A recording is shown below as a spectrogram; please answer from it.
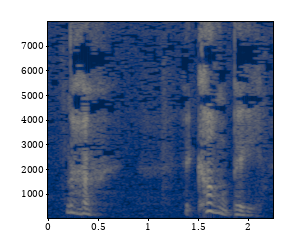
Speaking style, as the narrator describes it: he whimpered

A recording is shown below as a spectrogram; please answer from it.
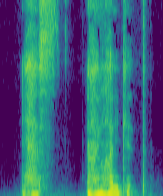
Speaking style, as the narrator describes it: Siawei whimpers again, and then says quietly

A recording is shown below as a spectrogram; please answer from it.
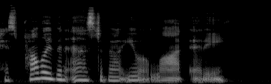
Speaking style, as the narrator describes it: she mutters

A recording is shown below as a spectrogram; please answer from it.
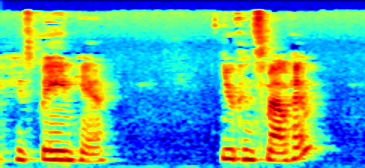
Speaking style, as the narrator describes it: said quietly

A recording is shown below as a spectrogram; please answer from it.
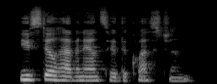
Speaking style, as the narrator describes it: Spike said softly

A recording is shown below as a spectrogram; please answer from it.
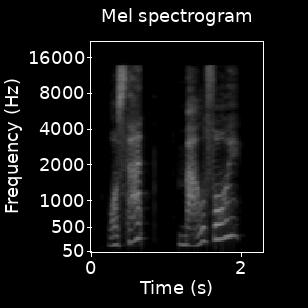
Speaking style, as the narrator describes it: An unmistakable, disbelieving voice whispered behind her

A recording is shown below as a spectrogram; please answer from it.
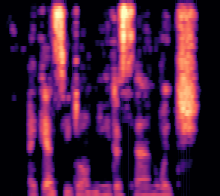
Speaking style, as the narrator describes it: Jared says with a low chuckle

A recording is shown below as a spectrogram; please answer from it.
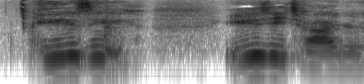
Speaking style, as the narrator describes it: moaned

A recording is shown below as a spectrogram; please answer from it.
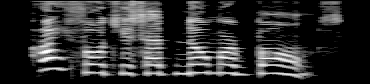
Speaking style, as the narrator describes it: Tim exclaimed

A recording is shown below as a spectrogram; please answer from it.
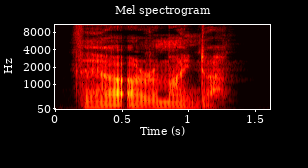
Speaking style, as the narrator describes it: he only sighed again, not quite as deeply, and said

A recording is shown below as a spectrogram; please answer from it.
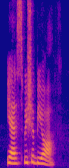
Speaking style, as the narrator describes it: Miss Finch says, with a sigh

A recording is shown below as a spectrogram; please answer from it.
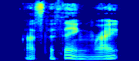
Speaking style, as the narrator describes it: Yaskir says softly

